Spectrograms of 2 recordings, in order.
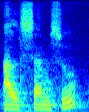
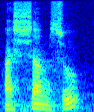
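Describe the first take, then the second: First: The article's L is clearly heard before sh. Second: The article's L merges into the following sh.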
